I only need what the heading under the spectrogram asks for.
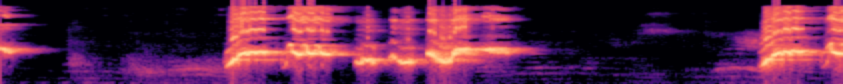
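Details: White-rumped shama song used to train young birds to sing: loud slurred whistles climbing and falling in a warbled phrase, silence, then a rising whistle begins again.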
